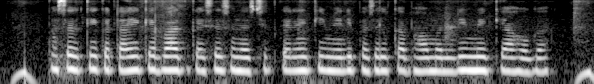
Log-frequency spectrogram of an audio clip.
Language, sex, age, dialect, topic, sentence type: Hindi, female, 18-24, Kanauji Braj Bhasha, agriculture, question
